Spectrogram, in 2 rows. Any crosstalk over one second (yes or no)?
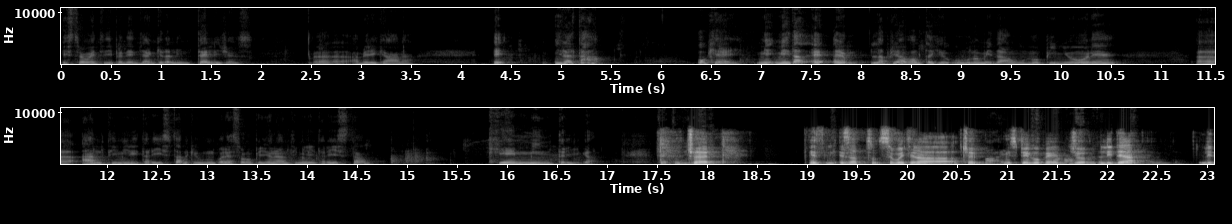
yes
